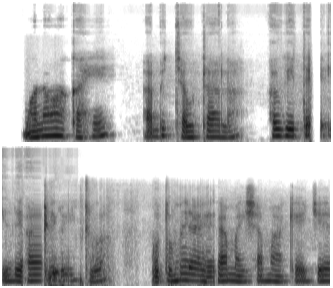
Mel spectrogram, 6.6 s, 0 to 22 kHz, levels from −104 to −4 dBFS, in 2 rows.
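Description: A speech clip in which the sound catches and hangs at 3.07 s: the last sound is stretched into a brief fading buzz or hiss that dies into about 70 ms of silence, then the speech carries on at 3.21 s exactly where it left off, about 0.1 s late but with nothing lost. This call audio freeze was likely caused by packets held up in transit until the jitter buffer ran dry, so the receiver stretched what it had and inserted a pause rather than dropping any of the audio. Right after "aũgĩte ithe", at 3.48 to 3.52 s, the speech lurches forward with almost no seam: a skip ahead, where a stretch of roughly 70 ms was discarded while later packets were already queued, so the two sides of the cut are spliced nearly directly and the built-up lag shrinks by around 50 ms. Moments later, from 3.61 to 3.70 s, a short held, fading smear replaces the sound before the speech picks up again further on. That is a burst of packet loss: about 60 ms of audio never arrived in time to be played, and the receiver's concealment spun out the preceding sound and faded it across the hole, so that piece of speech is simply gone. 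From 3.68 s to the end the tone collapses, turning muffled, dull and grainy, with its worst stretch lasting about 1.8 s. This is a call bitrate drop: the call's bandwidth estimate fell and the Opus encoder went from 40 to 6 kbps, coding far more coarsely and cutting the audio band from 20 kHz down to 8 kHz, which removes the upper frequencies and leaves the watery, muffled quality through to the end.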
